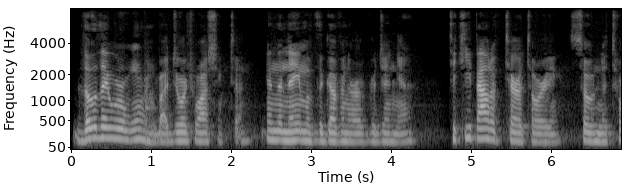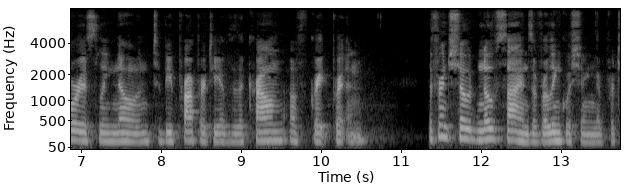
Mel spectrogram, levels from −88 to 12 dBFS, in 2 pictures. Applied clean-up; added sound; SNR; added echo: none; none; none; none.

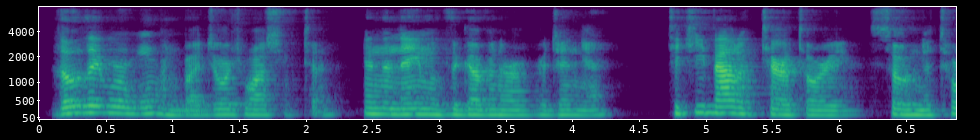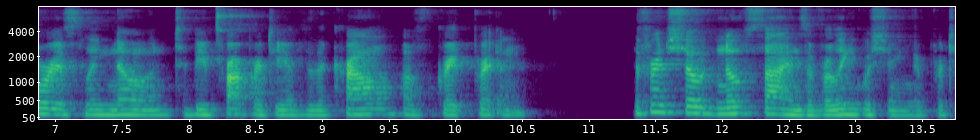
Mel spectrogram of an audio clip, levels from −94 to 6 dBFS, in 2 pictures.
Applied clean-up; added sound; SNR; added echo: neural mask model DeepFilterNet 3.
